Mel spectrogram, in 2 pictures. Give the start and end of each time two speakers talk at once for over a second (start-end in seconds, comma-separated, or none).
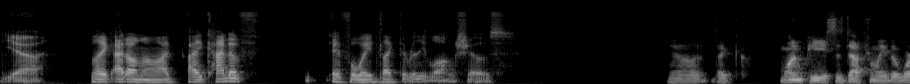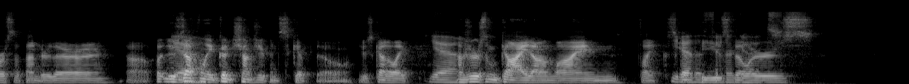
15.8-17.0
